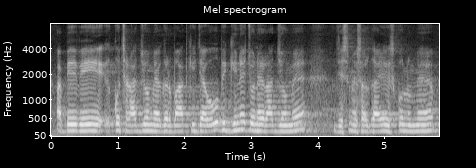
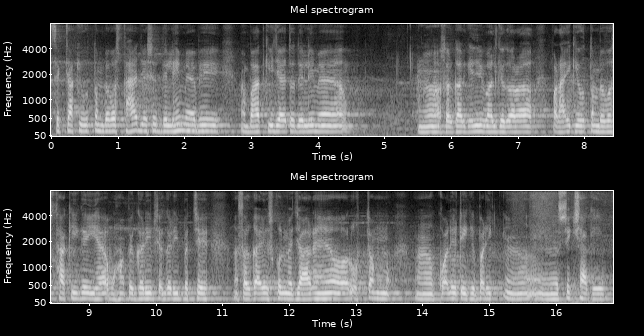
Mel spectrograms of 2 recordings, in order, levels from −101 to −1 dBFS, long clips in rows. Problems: none marked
